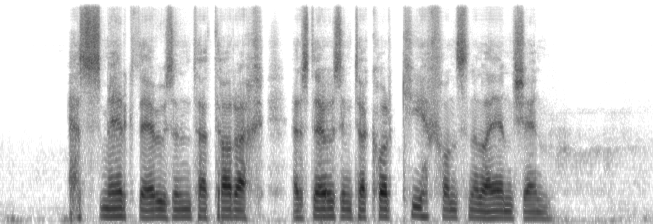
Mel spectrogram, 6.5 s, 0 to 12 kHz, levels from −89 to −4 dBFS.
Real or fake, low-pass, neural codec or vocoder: fake; 10.8 kHz; codec, 16 kHz in and 24 kHz out, 0.8 kbps, FocalCodec, streaming, 65536 codes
